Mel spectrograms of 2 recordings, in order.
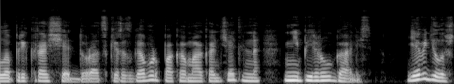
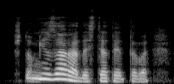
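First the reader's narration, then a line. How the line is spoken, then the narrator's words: Laughing. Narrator (Russian): рассмеялась я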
